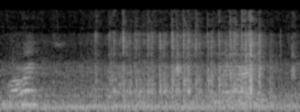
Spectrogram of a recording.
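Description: Indistinct talking over a steady low hum, with a short rising pitched sound just after the start.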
